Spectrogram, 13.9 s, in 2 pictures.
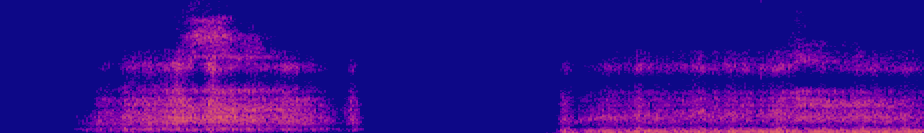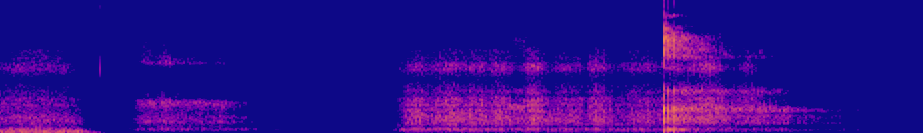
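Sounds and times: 
looping sleep companion audio track with reversed position: 0.6 - 2.8, 4.2 - 9.0, 9.8 - 13.6.

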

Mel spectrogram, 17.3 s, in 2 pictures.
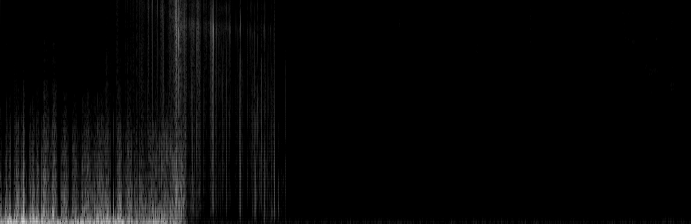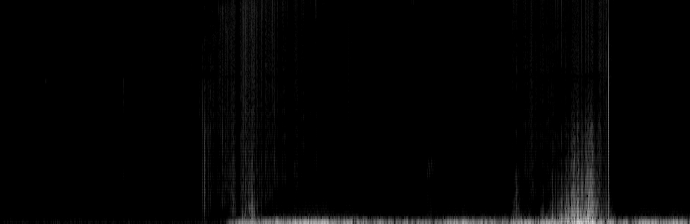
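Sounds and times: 
ear cleaning scratching: 0.0 - 3.4, 11.4 - 17.2.

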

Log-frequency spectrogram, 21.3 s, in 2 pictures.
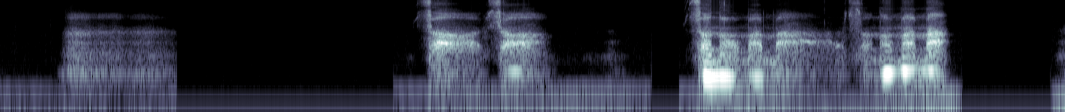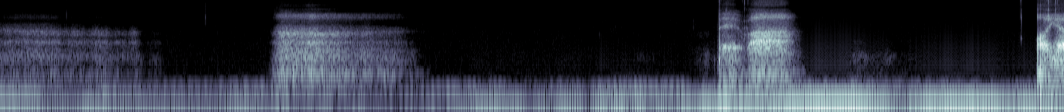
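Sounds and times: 
breathy whispering voice in the right ear for sleeping beside ASMR: 4.2 - 5.5, 7.0 - 9.5, 17.8 - 18.6, 21.0 - 21.2.

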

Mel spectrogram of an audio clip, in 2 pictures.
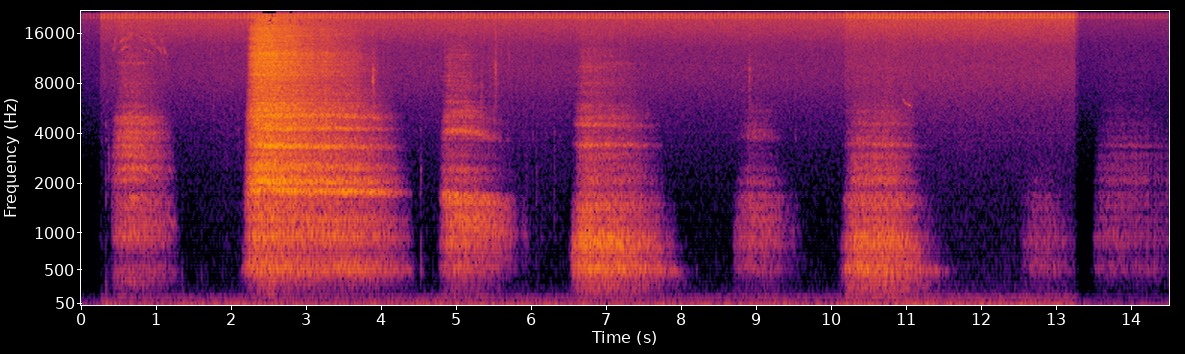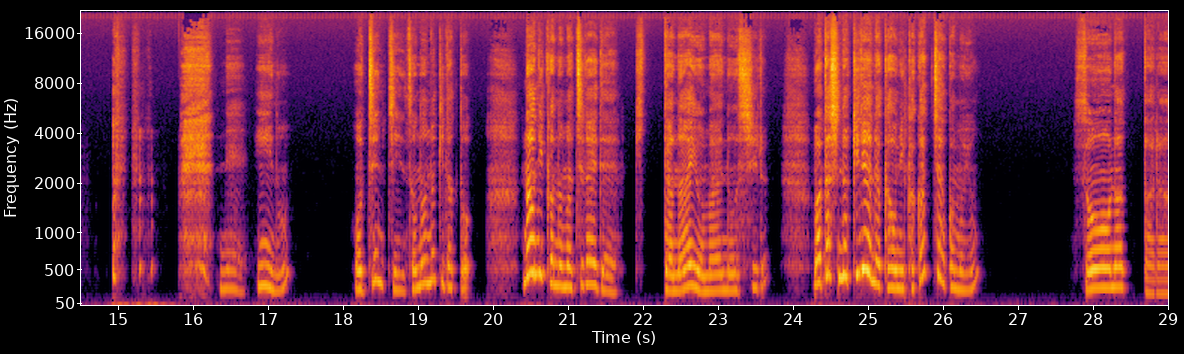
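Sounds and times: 
breathing: 0.4 - 1.3, 2.2 - 5.9, 6.5 - 8.0, 8.7 - 11.5, 12.6 - 14.6, 19.9 - 20.4, 23.8 - 24.2
speech: 18.2 - 19.8, 20.4 - 26.5, 27.8 - 28.9.

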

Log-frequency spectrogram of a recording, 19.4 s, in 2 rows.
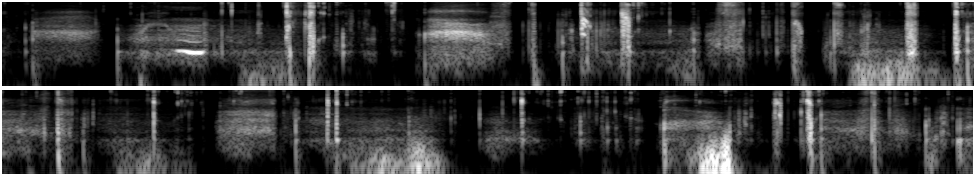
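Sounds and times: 
shallow ear licking in the right ear: 2.1 - 4.0, 4.8 - 6.6, 7.2 - 14.1, 14.8 - 19.0.

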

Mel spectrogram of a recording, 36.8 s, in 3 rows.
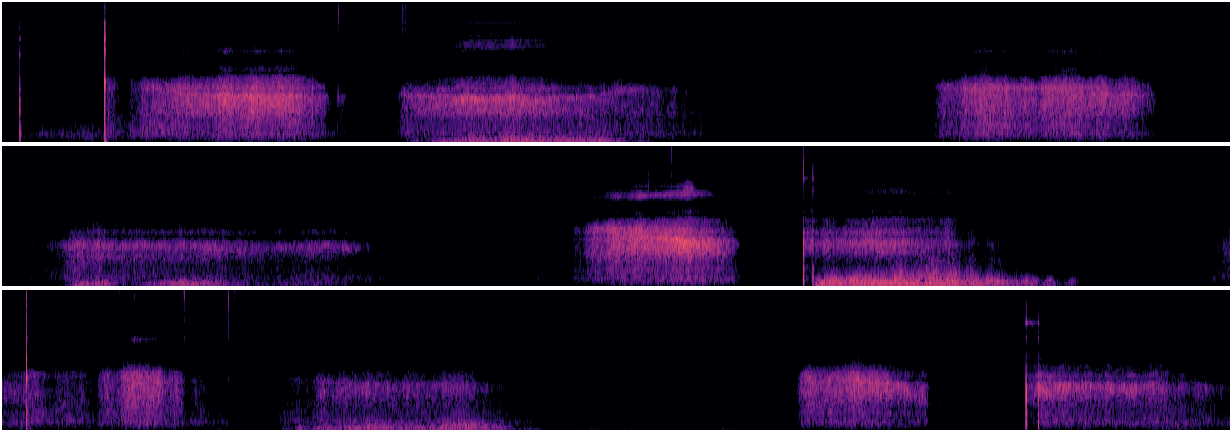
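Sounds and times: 
breathing in the left ear: 1.1 - 7.0, 9.3 - 11.6, 12.6 - 16.1, 18.0 - 23.0, 24.4 - 30.0, 32.5 - 34.0, 34.8 - 36.8.

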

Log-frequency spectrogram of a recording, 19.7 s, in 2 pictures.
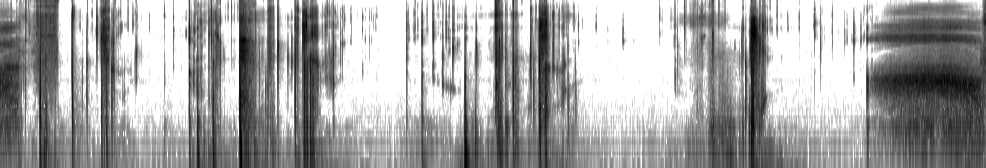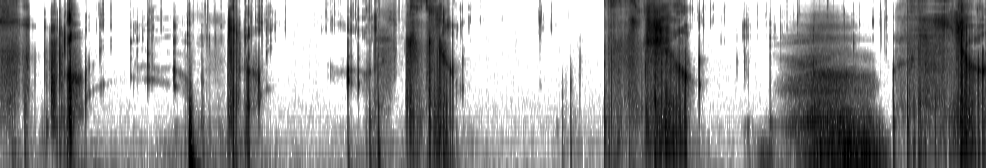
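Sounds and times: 
ASMR ear licking sounds: 0.2 - 1.2, 1.9 - 3.4, 4.2 - 5.7, 6.9 - 7.7, 9.8 - 12.6, 13.4 - 14.5, 15.9 - 16.9, 18.0 - 19.7.

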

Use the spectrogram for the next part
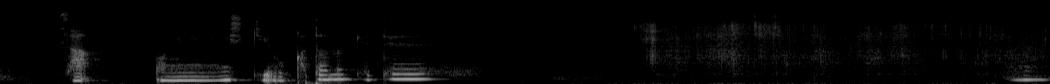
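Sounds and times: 
speech: 0.6 - 1.0, 1.6 - 4.4
hands lathering shampoo foam: 6.2 - 10.4.

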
